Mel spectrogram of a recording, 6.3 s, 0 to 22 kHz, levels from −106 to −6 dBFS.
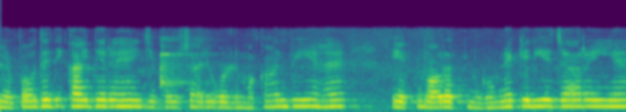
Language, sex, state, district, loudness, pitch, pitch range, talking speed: Hindi, female, Maharashtra, Washim, -17 LUFS, 215 Hz, 195-220 Hz, 200 wpm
